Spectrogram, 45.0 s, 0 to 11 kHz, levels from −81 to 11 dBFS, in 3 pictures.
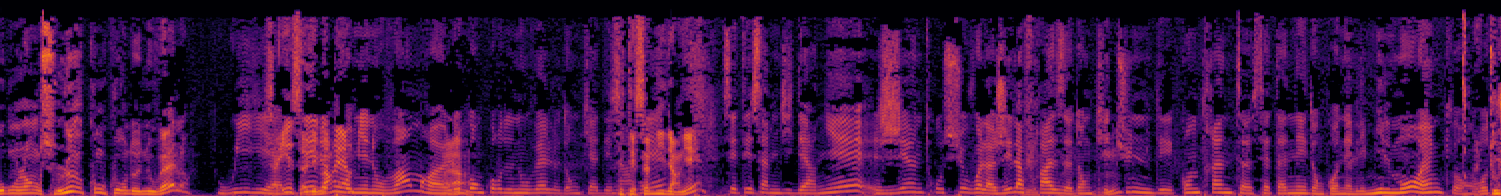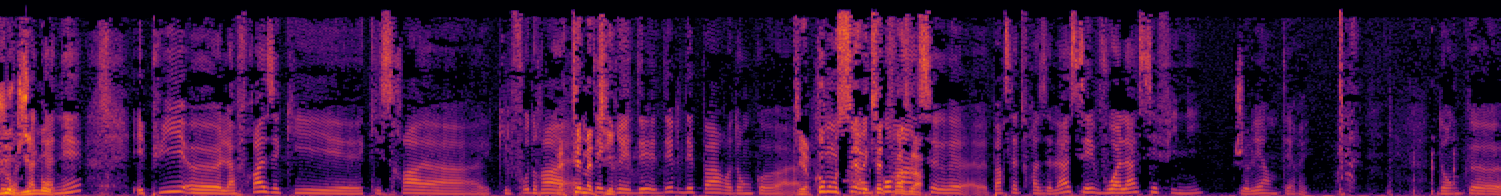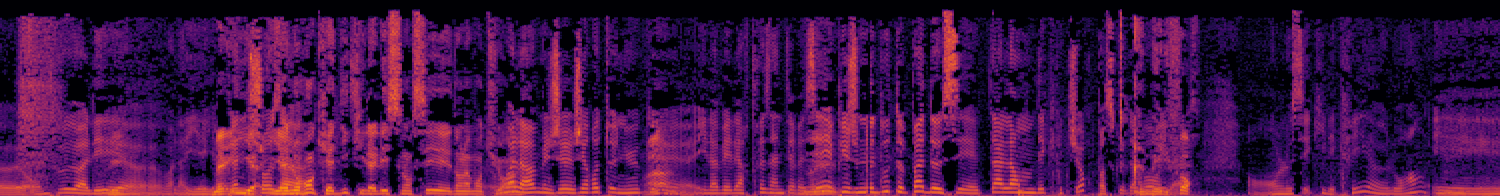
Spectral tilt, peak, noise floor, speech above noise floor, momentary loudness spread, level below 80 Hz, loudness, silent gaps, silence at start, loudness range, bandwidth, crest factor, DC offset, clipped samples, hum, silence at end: -3.5 dB/octave; 0 dBFS; -42 dBFS; 21 dB; 15 LU; -46 dBFS; -20 LUFS; none; 0 s; 8 LU; 11 kHz; 22 dB; under 0.1%; under 0.1%; none; 0 s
